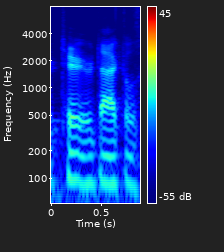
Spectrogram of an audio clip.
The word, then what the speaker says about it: pterodactyls: why can't you hear pterodactyls go to the bathroom? Why is that? Because the P is silent.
